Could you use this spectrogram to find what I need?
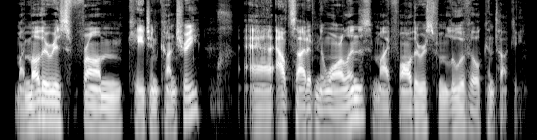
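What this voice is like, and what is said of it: New Orleans accent, Brooklyn-like. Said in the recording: “I believe that I do have a New Orleans accent. I don't have a Southern accent... a real New Orleans accent is much closer to a Brooklyn accent”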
